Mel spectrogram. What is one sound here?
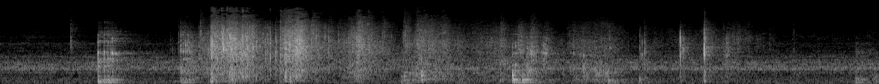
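Paper crinkles and rustles loudly as it is handled.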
